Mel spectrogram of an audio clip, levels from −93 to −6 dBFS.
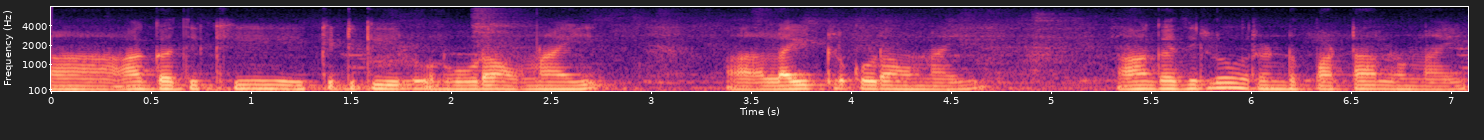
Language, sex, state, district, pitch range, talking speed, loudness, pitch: Telugu, male, Andhra Pradesh, Krishna, 125-135 Hz, 120 wpm, -18 LUFS, 130 Hz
